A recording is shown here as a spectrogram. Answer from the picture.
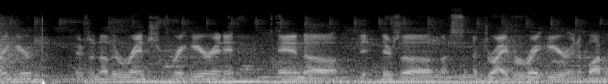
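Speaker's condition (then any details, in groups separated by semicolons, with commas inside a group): No condition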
